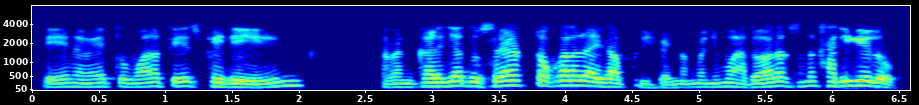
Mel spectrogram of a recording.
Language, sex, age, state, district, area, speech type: Marathi, male, 60+, Maharashtra, Kolhapur, urban, conversation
